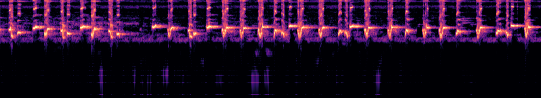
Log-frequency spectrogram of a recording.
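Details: Sooty-headed bulbul in long continuous song to make other birds sing: a steady stream of bubbly, slurred whistled phrases, several per second without pause, over a faint hum.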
